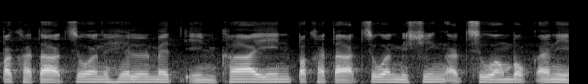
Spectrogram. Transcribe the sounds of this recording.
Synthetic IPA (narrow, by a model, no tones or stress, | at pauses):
pɐkʰat̪aʔt͡suənɦɛlmɛt̪̚ʔɪnkʰaːjinpɐkʰat̪aʔt͡suənmisiŋʔa̰t͡suəŋbɔk̚ʔani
